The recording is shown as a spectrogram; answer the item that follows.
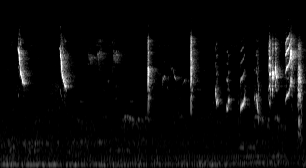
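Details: Long-tailed shrike, a kept songbird singing clearly: two sharp downward notes, then clicks and a rapid burst of varied chirps and squeaky phrases, over low steady hum.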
